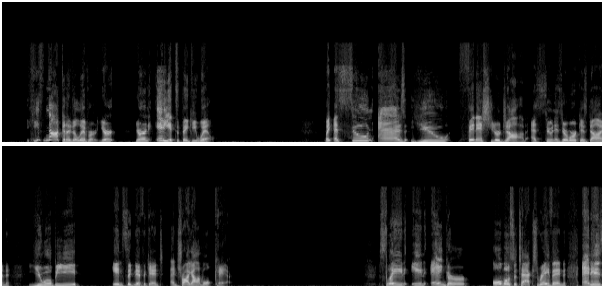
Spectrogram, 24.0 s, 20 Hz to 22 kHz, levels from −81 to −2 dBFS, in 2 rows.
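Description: No technical faults can be heard anywhere in this speech recording. Nothing interrupts or degrades the audio at any point.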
